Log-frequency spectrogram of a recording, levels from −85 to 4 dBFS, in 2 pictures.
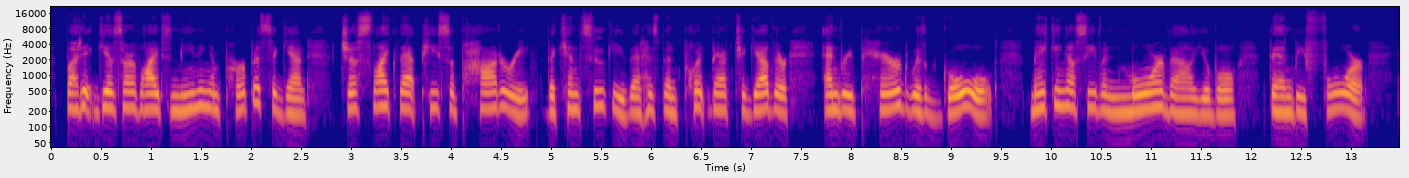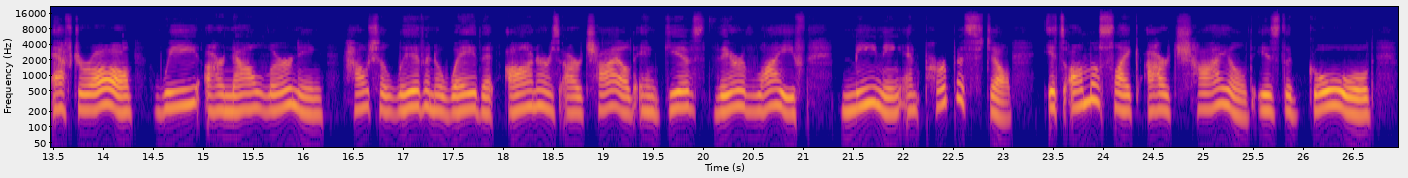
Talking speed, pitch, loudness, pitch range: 145 wpm, 220 Hz, -24 LUFS, 200-235 Hz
